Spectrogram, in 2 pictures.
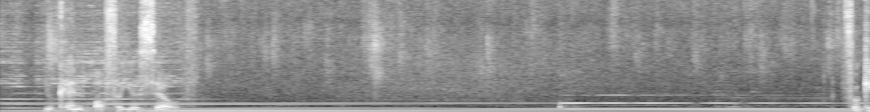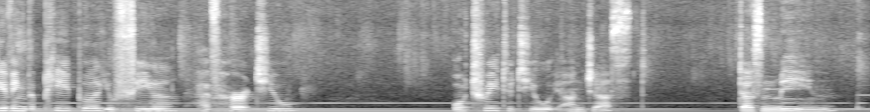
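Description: Crystal singing bowls hum with a steady, ringing drone.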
